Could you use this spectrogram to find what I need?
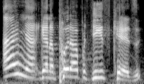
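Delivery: high-pitched imitated outraged mother; hammed-up parental outrage; mock angry mom. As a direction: put on an indignant defensive-mom voice. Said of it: "she flips shit".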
